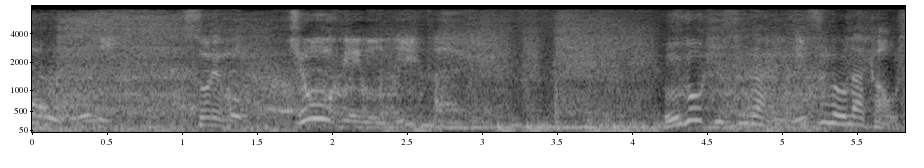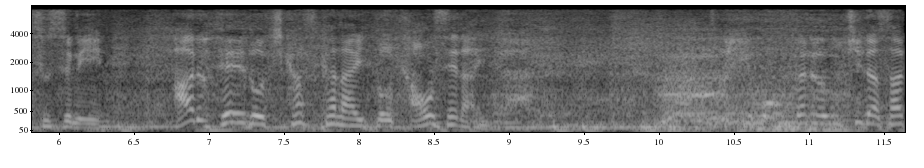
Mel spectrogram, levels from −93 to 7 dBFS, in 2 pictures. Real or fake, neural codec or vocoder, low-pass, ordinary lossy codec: fake; autoencoder, 48 kHz, 32 numbers a frame, DAC-VAE, trained on Japanese speech; 7.2 kHz; MP3, 48 kbps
